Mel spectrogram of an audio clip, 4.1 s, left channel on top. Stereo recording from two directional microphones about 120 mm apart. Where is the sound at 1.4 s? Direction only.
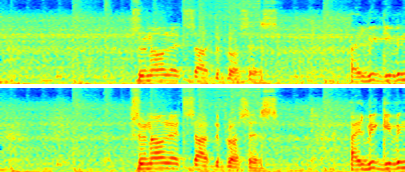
35° right (ahead or behind).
